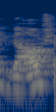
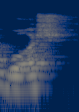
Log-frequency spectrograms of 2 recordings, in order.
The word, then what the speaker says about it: gauche: Eu falei gauche a graduação inteira, eu vim descobrir há pouco tempo que era gauche. Mas tá, fala gauche, é gauche, tá? Conformação gauche, mas se escreve gauche.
